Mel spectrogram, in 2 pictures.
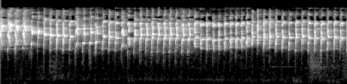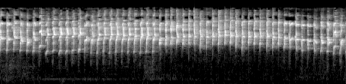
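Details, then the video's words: Long ngekek trill from a caged fighter lovebird in Indonesia, a song said to make rival birds join in: an unbroken, rapid, high chattering rattle lasting over eleven seconds with slight waves in pitch. "Lovebird Fighter ngetik ngekek panjang - Bikin musuh ikut bunyi"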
